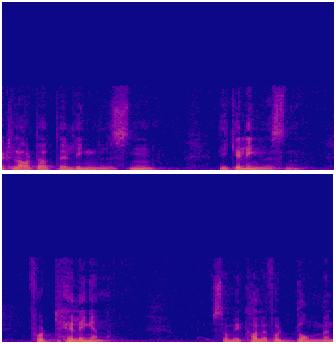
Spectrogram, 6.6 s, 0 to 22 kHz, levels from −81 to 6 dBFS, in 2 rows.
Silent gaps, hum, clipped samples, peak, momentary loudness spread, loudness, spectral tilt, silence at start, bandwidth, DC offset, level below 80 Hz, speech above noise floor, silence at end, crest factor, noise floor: none; none; under 0.1%; -16 dBFS; 15 LU; -35 LUFS; -6 dB/octave; 0 s; 11.5 kHz; under 0.1%; -72 dBFS; 29 dB; 0 s; 20 dB; -64 dBFS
